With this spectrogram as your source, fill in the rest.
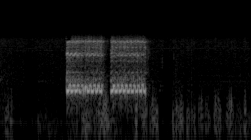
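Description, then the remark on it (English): A telephone rings loudly in two quick bursts of bright, warbling trill, then stops as it is answered, leaving faint low rustling and movement sounds. “Victor's head pops up, hitting his head. He rubs his head as he answers.”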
